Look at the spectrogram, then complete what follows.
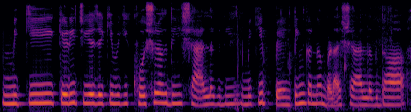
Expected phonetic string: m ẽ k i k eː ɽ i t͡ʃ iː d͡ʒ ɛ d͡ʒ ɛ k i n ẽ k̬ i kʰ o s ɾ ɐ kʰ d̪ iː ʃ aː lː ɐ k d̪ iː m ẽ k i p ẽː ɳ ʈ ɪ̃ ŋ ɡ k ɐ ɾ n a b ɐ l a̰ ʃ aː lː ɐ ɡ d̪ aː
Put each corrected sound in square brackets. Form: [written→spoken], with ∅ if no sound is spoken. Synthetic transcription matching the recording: m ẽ k i k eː ɽ i t͡ʃ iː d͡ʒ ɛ d͡ʒ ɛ k i [n→m] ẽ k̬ i kʰ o [s→ʃ] ɾ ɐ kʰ d̪ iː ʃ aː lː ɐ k d̪ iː m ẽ k i p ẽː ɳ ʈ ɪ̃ ŋ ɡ k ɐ ɾ n a b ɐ [l→ɽ] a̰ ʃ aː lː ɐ ɡ d̪ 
